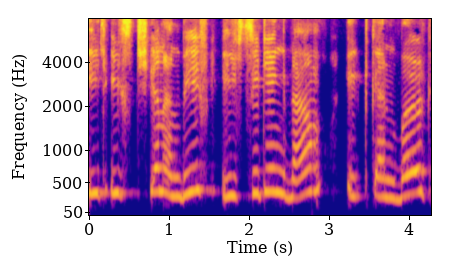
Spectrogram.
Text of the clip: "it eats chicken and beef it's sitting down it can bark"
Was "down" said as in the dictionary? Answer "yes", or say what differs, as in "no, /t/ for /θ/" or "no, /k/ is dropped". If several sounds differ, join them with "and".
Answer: no, /n/ is dropped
